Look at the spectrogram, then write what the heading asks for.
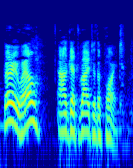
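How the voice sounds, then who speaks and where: A man's voice: a little high, expressive, a little fast, sharp tone, faint music behind. A man acting in a radio drama as an urbane, polite genie who talks in formal, precise sales patter. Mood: persuasive, assured. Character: urbane genie in a business suit, polite and matter-of-fact.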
